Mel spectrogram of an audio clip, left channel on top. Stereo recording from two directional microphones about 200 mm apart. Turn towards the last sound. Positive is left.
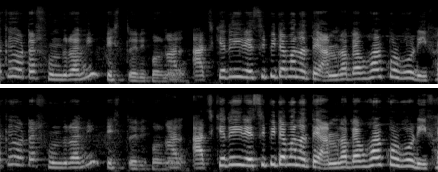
turn(degrees=-35)  # may be behind; listen again after turning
